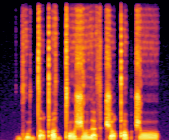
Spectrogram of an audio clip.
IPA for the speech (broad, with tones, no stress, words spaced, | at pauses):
ɡʱo̰˦dta̰˦qʼɐ˦d tʼɔ˨ʒɔ˨la̰˦θ t͡ʃo̰˦qʼo˦pt͡ʃɔ˦˨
